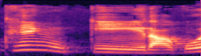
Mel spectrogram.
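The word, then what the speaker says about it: てんき: 날씨를 일본어로 탱끼라고 해요. 때음 발음 뒤에 카키크케코에 키가 왔기 때문에음 발음은 약간 이은과 이은이 합쳐진 탱 요렇게 발음이 돼서 탱기라고 해 주시면 되겠습니다.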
